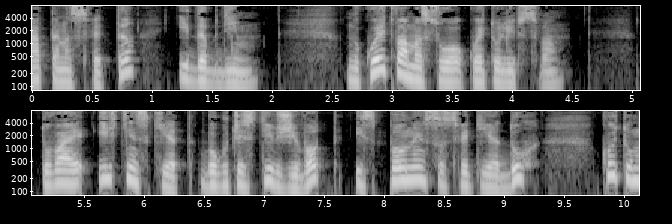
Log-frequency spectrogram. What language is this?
Bulgarian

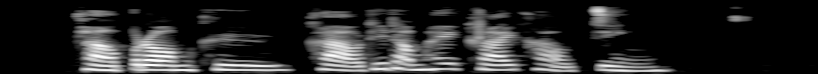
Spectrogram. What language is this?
Thai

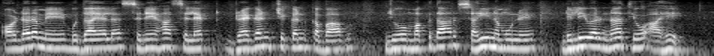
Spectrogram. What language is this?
Sindhi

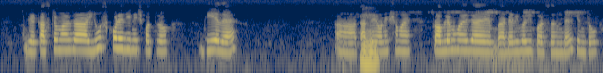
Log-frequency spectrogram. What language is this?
Bangla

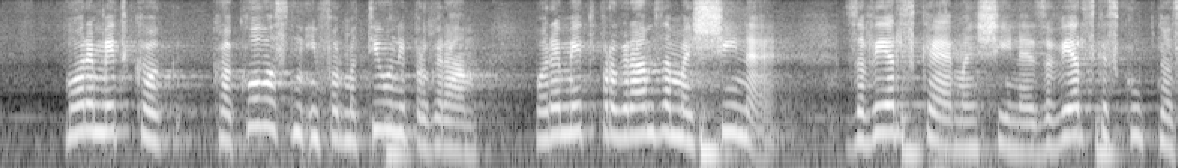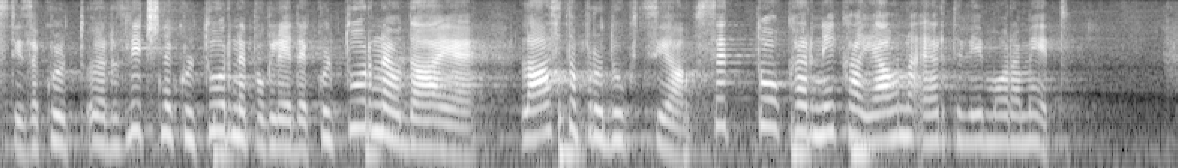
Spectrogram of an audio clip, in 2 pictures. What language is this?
Slovenian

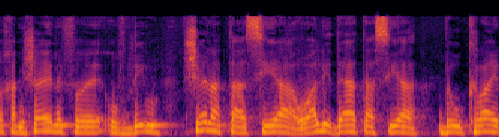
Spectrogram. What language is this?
Hebrew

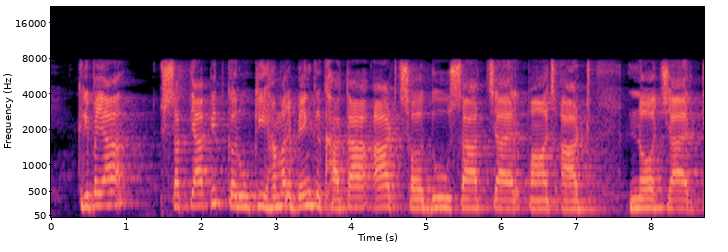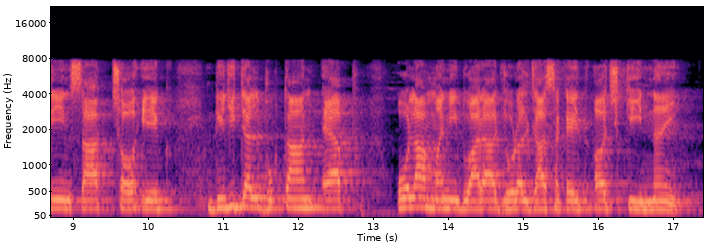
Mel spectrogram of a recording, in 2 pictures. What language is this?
Maithili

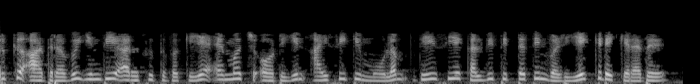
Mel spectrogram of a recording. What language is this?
Tamil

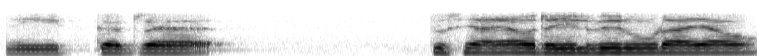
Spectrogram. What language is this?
Dogri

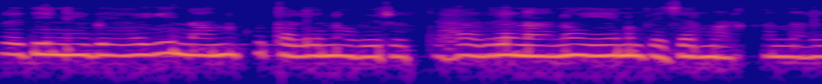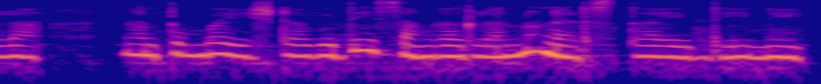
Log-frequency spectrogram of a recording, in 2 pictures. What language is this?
Kannada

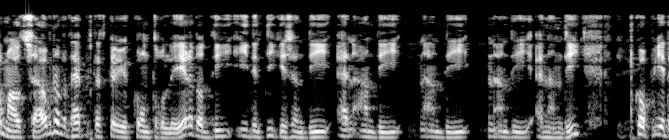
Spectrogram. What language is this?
Dutch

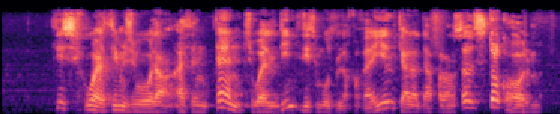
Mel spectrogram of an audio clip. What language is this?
Kabyle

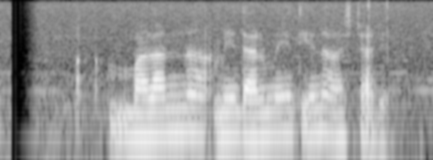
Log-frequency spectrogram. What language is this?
Sinhala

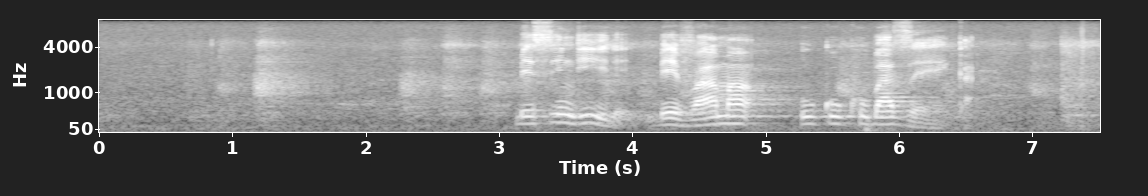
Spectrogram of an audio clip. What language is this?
Zulu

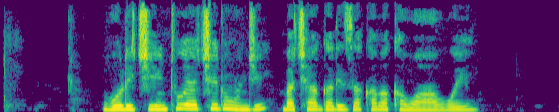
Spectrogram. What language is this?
Ganda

